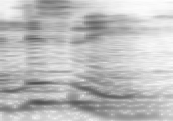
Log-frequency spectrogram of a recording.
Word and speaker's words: listening: Please improve your pronunciation of the word listening. इसमें T को pronounce नहीं करना है. Listening नहीं बोलना है इसे.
